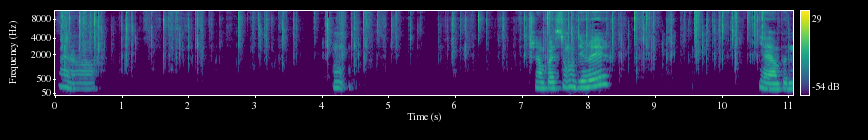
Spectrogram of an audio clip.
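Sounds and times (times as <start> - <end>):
wrapping crinkling and clicking: 0.0 - 11.0.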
